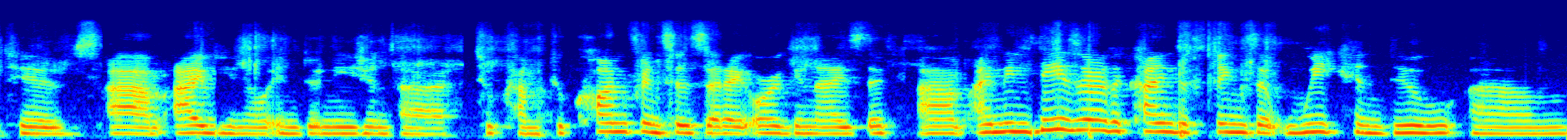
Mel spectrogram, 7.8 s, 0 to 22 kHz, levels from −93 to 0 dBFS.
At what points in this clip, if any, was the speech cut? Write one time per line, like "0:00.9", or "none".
0:01.1
0:02.0
0:02.3
0:04.5
0:05.2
